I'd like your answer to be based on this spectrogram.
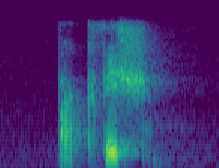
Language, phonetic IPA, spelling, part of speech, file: German, [ˈbakˌfɪʃ], Backfisch, noun, De-at-Backfisch.ogg
- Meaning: 1. baked or fried fish, or a fish intended for baking or frying 2. backfisch, teenage or late-adolescent girl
